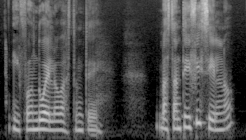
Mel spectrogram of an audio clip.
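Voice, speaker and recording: In a dry, close sound with no echo, a woman speaks at a moderate pace and a fairly low pitch, her dark, mellow tone shifting with ordinary pitch variation. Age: 20s. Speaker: lawyer. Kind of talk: casual interview.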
